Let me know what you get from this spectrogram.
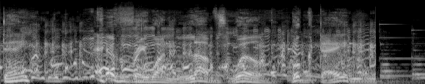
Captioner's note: laughter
